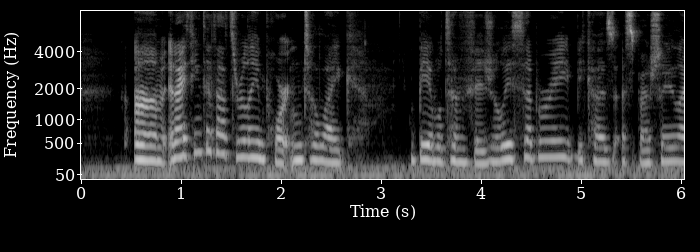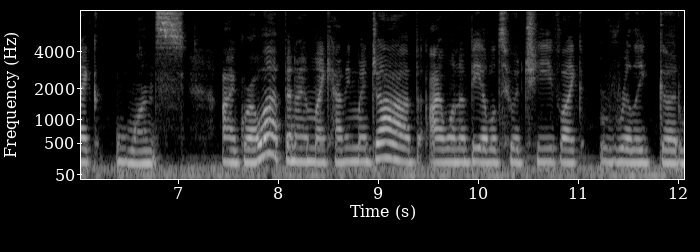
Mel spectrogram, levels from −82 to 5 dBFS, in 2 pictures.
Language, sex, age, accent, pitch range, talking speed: English, female, 10-29, American, 195-230 Hz, 190 wpm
